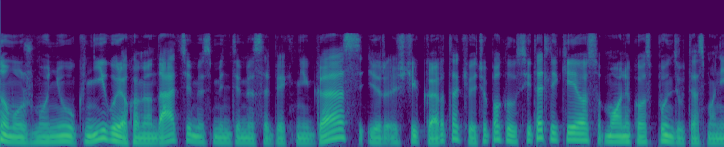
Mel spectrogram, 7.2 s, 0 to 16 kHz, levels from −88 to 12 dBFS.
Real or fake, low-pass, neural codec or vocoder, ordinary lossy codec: real; 7.2 kHz; none; AAC, 96 kbps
